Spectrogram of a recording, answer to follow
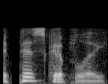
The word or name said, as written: episcopally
